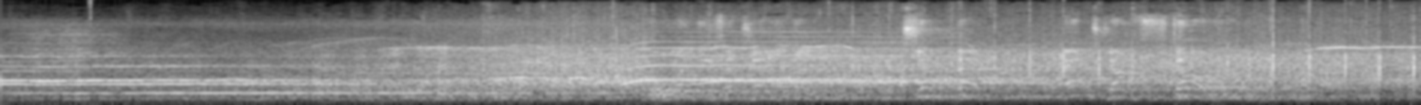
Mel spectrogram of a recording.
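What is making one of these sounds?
An electric guitar plays through loudspeakers.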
